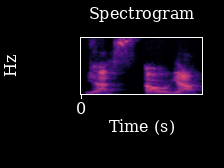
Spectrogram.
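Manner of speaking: normal talking voice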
